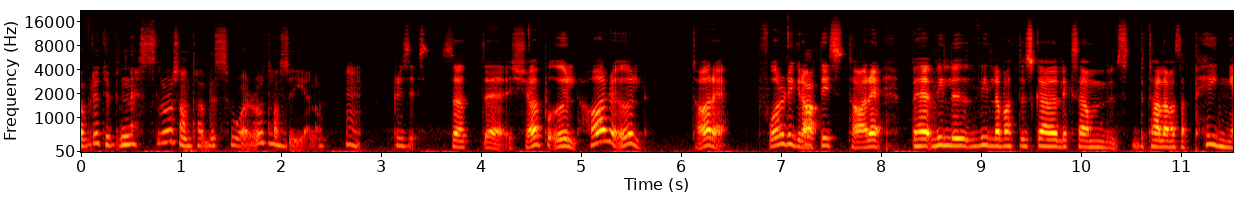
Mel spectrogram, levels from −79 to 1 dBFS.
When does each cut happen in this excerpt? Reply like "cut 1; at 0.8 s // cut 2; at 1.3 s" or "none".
none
